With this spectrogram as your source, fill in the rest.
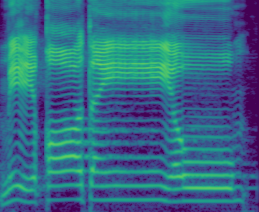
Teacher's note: میم کے اوپر جو زبر ہے جب ہم وقف کریں گے تو وہ سائلنٹ ہو جائے گا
